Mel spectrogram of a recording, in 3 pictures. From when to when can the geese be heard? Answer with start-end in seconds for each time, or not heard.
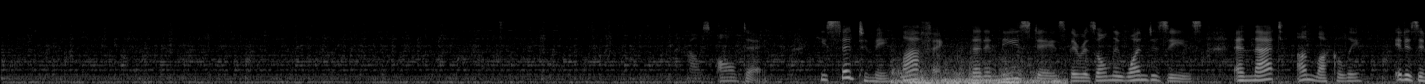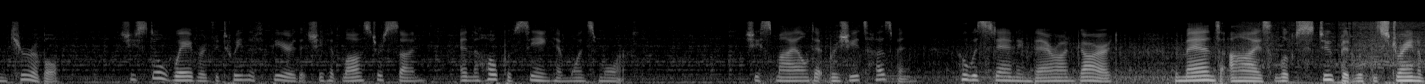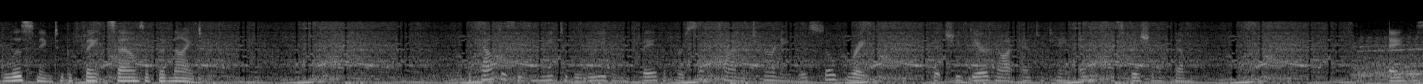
not heard.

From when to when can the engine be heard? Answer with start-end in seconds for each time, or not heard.
0.0-42.6.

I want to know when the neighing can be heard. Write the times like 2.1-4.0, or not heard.
not heard.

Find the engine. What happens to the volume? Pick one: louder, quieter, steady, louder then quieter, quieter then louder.
louder.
